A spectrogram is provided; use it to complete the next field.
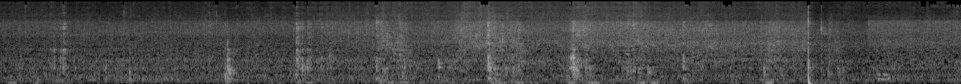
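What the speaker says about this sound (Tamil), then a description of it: "எறாவும் முருங்கைக்காவும் நல்லா வதங்கினதுக்கப்புறம்" Prawns and drumsticks stir-frying in a pan give a continuous close sizzle, broken by repeated scraping strokes of a spatula and one sharp knock, no voices.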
